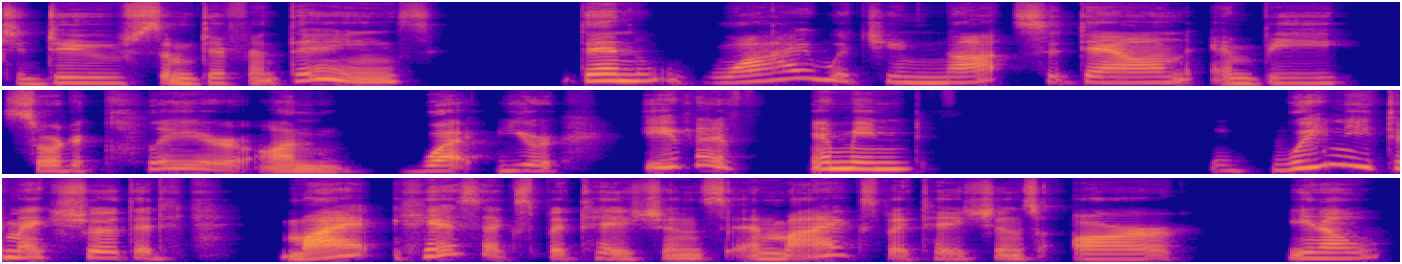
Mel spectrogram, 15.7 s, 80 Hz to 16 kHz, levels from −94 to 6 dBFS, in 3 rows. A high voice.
Yes: high, 200 Hz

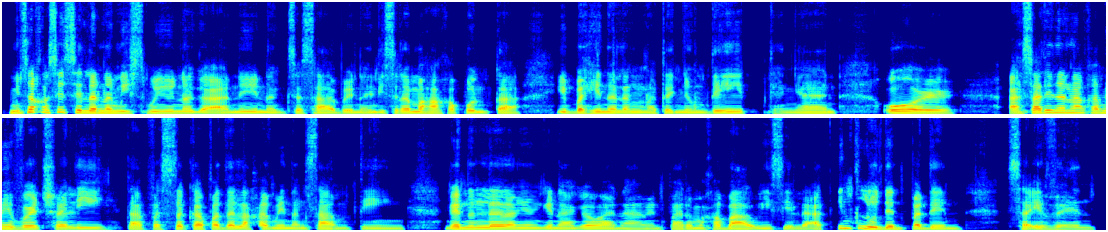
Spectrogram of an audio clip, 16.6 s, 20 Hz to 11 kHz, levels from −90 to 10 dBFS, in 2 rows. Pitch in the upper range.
No: low, 135 Hz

